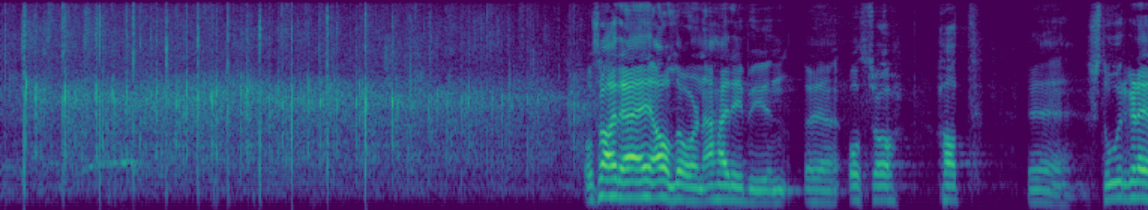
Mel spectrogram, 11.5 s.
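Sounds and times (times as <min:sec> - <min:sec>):
audience applause: 0:00.0 - 0:06.2
speech: 0:05.8 - 0:11.4.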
